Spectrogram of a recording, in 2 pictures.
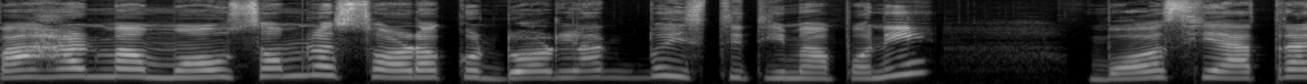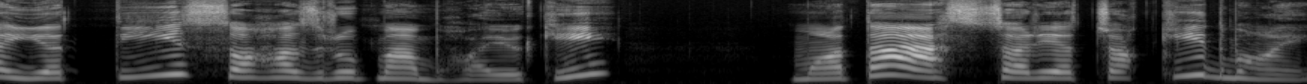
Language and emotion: Nepali, surprised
